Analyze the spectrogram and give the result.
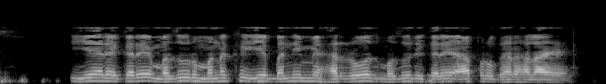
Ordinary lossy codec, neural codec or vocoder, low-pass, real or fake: MP3, 24 kbps; none; 7.2 kHz; real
